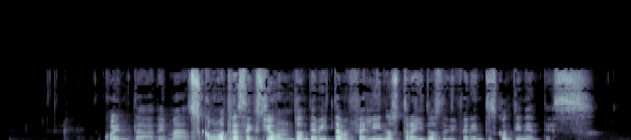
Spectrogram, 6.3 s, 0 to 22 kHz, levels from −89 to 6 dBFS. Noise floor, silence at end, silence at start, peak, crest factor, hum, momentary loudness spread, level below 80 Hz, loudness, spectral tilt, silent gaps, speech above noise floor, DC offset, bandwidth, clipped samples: -69 dBFS; 0.4 s; 1.05 s; 0 dBFS; 22 dB; none; 14 LU; -58 dBFS; -22 LUFS; -3 dB/octave; none; 46 dB; under 0.1%; 11.5 kHz; under 0.1%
